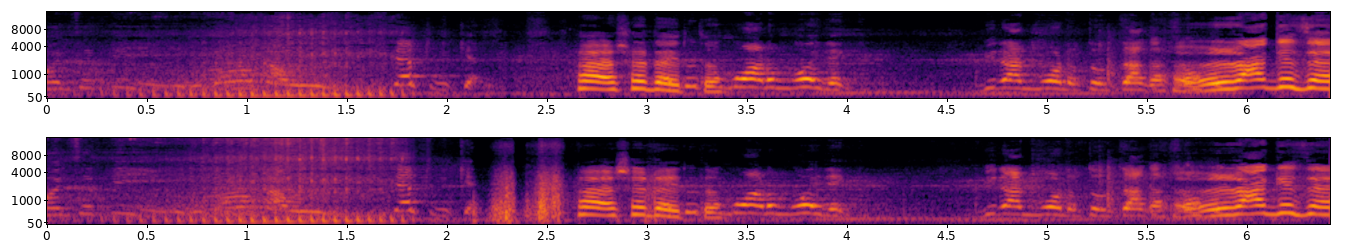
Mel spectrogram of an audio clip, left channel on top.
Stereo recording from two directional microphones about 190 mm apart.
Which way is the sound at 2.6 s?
10° left (ahead or behind).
